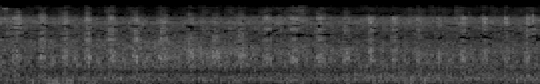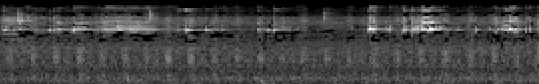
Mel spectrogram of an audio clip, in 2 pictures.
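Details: Female Golden Retriever, a pet at home before her morning walk while her owner tries to put on her belt, panting in steady rapid breaths about a hundred per minute, with jingling metal tags growing louder toward the end.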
